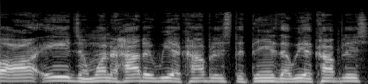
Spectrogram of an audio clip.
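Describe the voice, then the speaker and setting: A man speaks with an American accent in a normal speaking voice. His pitch is fairly high. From Florida (Tampa). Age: 20s. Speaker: entrepreneur YouTuber. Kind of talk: casual vlog storytelling. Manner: casual, filler-heavy.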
